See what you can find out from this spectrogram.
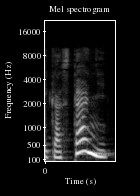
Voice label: "i castagni", Gravona (sud)

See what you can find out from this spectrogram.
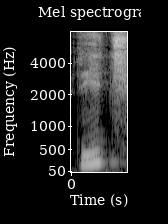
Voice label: "dici", centre et sud; il/elle dit

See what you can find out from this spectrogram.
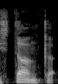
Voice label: "stanca", Rocca (sud); fatiguée

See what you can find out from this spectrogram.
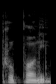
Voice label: "pruponi", Rocca (sud); il/elle propose

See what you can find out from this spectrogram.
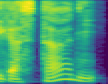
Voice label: "i castagni", Rocca (sud)

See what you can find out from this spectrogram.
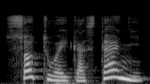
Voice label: "sottu à i castagni", Gravona (sud)

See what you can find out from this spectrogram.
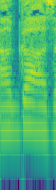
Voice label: "casa", Boziu (nord)

